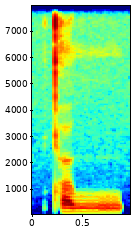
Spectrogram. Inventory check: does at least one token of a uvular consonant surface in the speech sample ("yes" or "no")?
yes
